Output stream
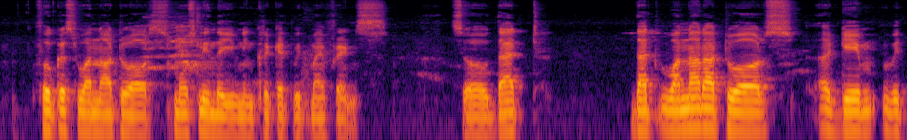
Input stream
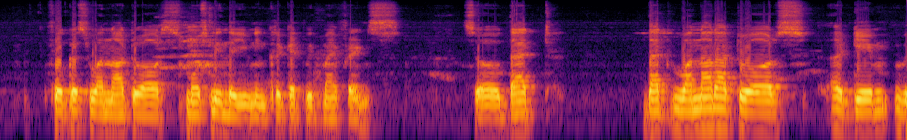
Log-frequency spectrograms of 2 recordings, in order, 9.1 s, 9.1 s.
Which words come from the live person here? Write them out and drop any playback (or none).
none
